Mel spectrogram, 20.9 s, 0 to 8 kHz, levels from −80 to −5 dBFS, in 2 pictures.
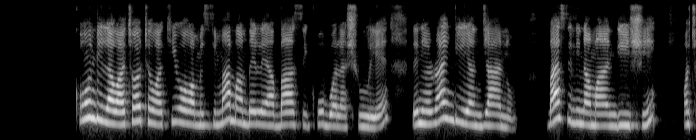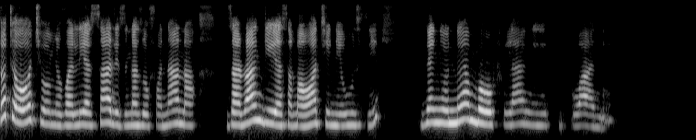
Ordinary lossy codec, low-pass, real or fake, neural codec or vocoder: MP3, 64 kbps; 7.2 kHz; fake; codec, 16 kHz, 2 kbps, FunCodec, trained on LibriTTS, 25 frames a second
